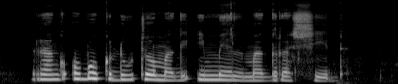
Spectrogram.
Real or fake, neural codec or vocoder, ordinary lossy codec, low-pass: real; none; none; none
